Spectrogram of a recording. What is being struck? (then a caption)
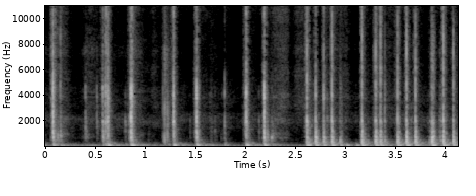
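Plastic car door window switch panel. Fingertips and short painted nails tap and click the buttons of a hard, hollow black plastic power-window switch panel on a car door armrest. Sharp, dry clicks with a low hollow thunk come slowly at first, then in a quicker run of taps, each dying away almost at once.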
